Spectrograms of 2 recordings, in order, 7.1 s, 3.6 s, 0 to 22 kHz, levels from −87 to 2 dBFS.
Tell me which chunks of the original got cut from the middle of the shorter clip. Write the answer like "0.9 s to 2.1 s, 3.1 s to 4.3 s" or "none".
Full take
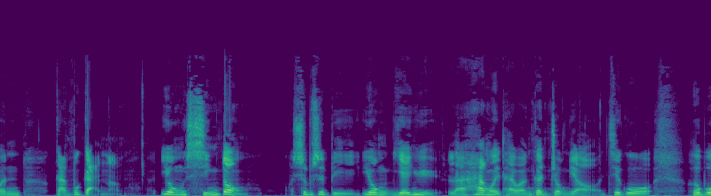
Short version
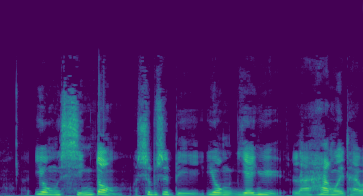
2.5 s to 2.8 s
